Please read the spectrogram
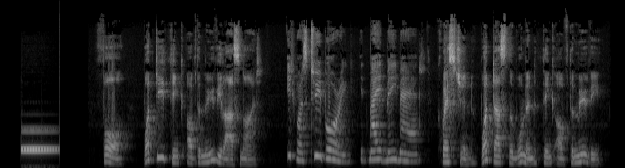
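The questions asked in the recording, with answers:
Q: What does the woman think of the movie?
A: It was too boring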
